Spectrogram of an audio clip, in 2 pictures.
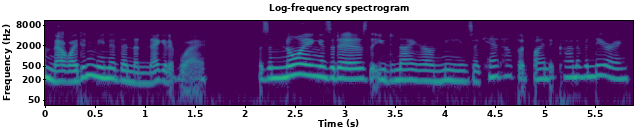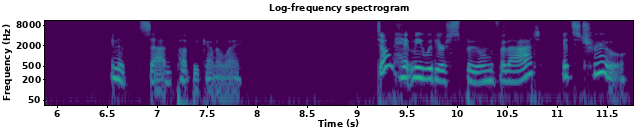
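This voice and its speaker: A woman playing a sardonic female supervillain in an ASMR roleplay, teasing and scolding the listener in a gruffly caring way. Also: medium pitch, dry recording, clean studio sound, lightly acted. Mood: teasing fondness. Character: sardonic female supervillain, gruffly fussing over a sick hero. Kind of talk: ASMR roleplay, one-sided dialogue to the listener. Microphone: close mic, dry.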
